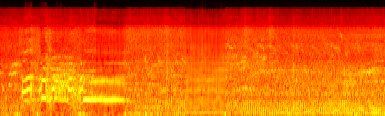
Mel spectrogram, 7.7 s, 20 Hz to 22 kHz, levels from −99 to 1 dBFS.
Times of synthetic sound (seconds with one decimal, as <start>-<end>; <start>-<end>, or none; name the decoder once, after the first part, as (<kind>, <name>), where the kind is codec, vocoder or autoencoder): 1.9-2.5 (vocoder, BigVGAN v2); 3.7-4.5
